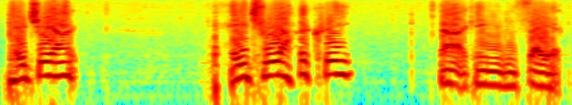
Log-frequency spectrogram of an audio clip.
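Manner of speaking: ordinary talk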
